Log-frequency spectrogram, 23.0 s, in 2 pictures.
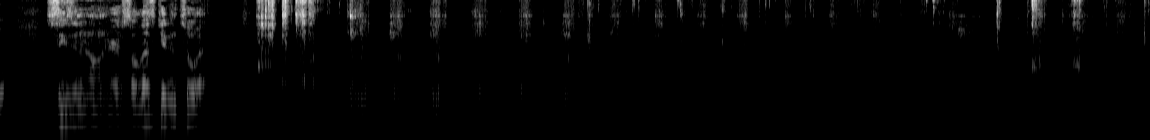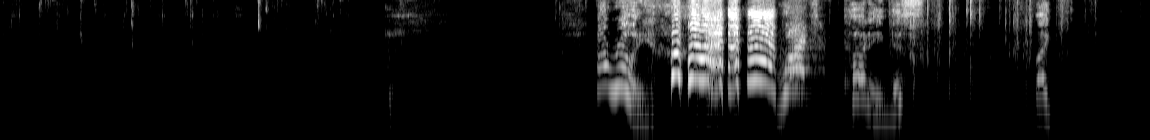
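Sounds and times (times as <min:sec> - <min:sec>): crunchy chips being chewed: 0:02.5 - 0:15.5, 0:20.6 - 0:23.0.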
